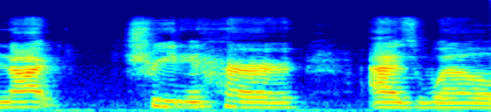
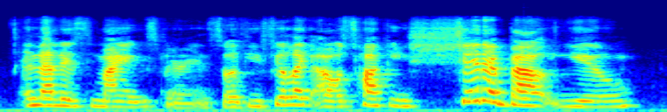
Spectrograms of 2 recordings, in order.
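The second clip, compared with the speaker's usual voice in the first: ordinary delivery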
